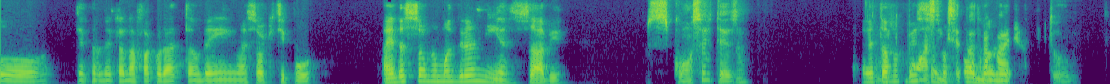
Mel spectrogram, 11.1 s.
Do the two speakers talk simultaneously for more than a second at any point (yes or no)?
yes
